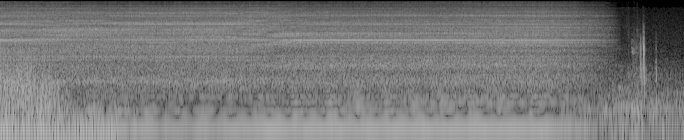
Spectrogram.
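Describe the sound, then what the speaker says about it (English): Polishing machine buffing a flood-coated epoxy desk, a steady whirring motor hum that starts low and holds for about seven seconds before winding down, followed by a few faint clicks and handling noises. "start at a very low speed and start your polishing process. Gradually increase speed"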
